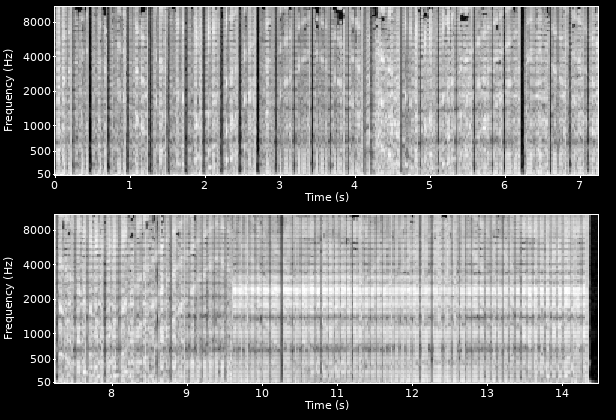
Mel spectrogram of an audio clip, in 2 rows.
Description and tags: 4 kinds of effects routed to create feedbacks and recorded.
abstract, digital, electro, electronic, glitch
